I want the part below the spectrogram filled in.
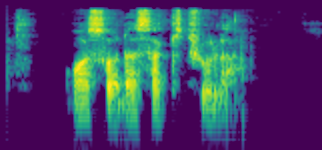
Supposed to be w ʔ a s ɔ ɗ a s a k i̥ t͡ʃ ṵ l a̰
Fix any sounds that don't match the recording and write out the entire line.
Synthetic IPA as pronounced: w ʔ a s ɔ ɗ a s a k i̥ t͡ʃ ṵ l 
